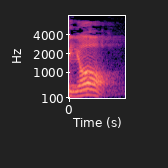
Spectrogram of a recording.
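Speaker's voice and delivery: "y'all." said as a drawn-out Texan yaw. Shown as a demonstration. Preacher showing how Texans say "y'all." in a Texan accent. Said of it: "in Texan, we say".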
